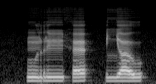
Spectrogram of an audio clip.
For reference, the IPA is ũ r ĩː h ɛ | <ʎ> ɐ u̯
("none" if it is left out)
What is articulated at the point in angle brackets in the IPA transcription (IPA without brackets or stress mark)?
ʎ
